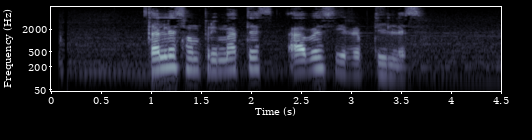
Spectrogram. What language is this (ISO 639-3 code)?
spa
